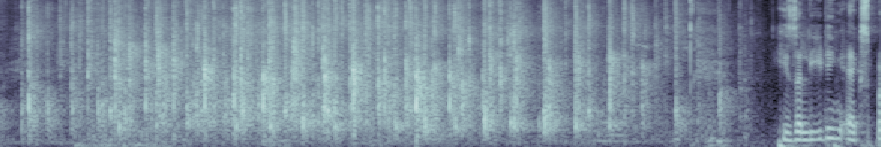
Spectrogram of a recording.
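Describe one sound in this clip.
An audience claps and applauds.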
